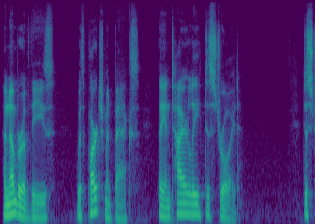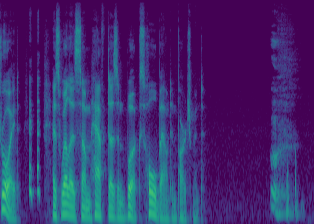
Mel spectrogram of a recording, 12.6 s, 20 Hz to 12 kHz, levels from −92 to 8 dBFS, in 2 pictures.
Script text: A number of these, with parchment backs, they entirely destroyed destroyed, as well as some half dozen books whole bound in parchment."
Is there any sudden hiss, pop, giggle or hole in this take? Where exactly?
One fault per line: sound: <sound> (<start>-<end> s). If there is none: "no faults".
sound: laugh (6.9-7.1 s)
sound: sneeze (11.7-12.4 s)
